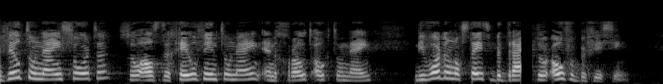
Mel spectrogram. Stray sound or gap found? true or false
true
